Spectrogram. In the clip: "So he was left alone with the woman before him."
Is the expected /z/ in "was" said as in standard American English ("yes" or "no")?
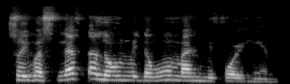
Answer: no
